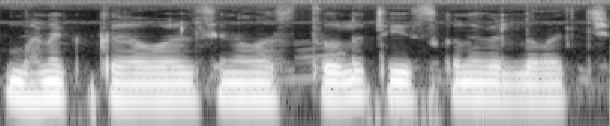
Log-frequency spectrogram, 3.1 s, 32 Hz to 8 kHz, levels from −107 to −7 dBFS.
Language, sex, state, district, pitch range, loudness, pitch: Telugu, male, Andhra Pradesh, Sri Satya Sai, 105-115 Hz, -15 LUFS, 110 Hz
